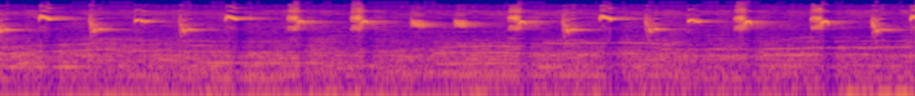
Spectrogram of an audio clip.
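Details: Black-winged myna singing steadily, alternating piercing high whistles with lower squeaky notes roughly twice a second, a soft hum running underneath.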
